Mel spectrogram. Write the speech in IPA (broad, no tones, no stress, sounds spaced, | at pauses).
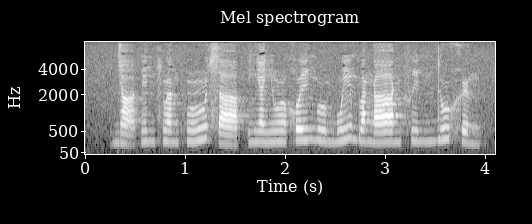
ɟ ã | ĩ ŋ sʷ ã ŋ f ũː s a | ʎ ã ʎ ũː χʷ iː ŋ uː ŋ w ĩ b a ŋ aː ŋ f i ŋ n d u x ø ŋ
